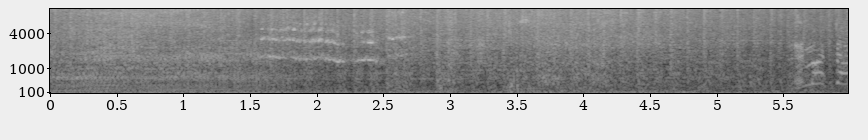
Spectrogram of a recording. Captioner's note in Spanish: Disparos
